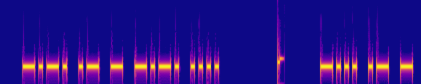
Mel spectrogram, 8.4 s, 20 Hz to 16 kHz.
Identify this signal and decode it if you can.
Morse code, heard as a keyed tone, about 15 wpm, 700 Hz. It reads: CATCH BAT
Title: Sentences from Top 1500 Words - New Word Drill - 15wpm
